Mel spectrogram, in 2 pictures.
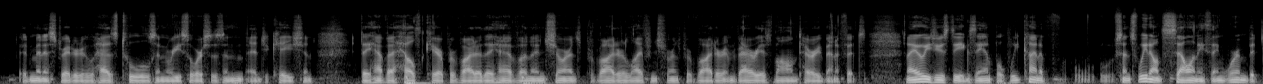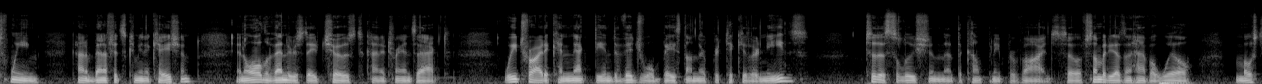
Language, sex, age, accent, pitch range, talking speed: English, male, 50-69, American, 80-95 Hz, 195 wpm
